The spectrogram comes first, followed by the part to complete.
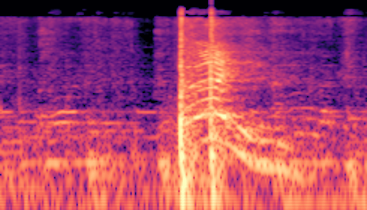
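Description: Boxing gloves striking handheld Thai pads twice in quick succession, a one-two combination a little over a second in, each a sharp smack.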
